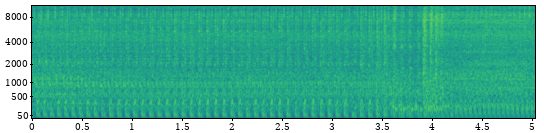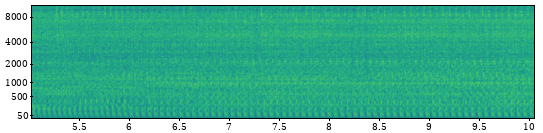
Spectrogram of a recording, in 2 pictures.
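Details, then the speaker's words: Briggs & Stratton 17.5 engine on a tow-behind mower with a five-foot deck, after a valve adjustment to 0.015 in: it runs steadily, much better than before, with a brief rough stumble as it still spits back through the carburetor. Owner suspects the valves need to be tighter. "so as you can see it's running a hell of a lot better than it was or it sounds better it's still spitting out of the carburetor a little bit so maybe that 15 thousandths of an inch for the valves is not perfect"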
